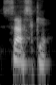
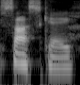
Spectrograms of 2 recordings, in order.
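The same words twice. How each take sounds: First: The middle u vowel is dropped. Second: The middle u vowel is clearly pronounced. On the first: The speaker calls it right. "the U is swallowed" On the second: The speaker calls it wrong. "It's it's not like you say Sasuke"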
